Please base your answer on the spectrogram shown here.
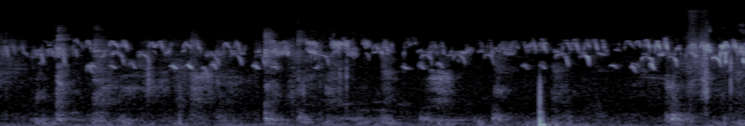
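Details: Silkie and Golden Sebright chicks peeping together: a dense chorus of high, arched and downslurred cheeps overlapping constantly, with occasional sharp clicks and knocks and a low background rumble.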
